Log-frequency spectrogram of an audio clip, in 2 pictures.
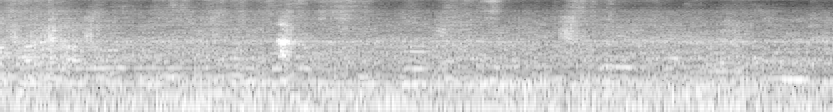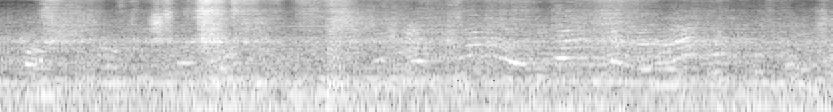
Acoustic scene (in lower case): residential area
